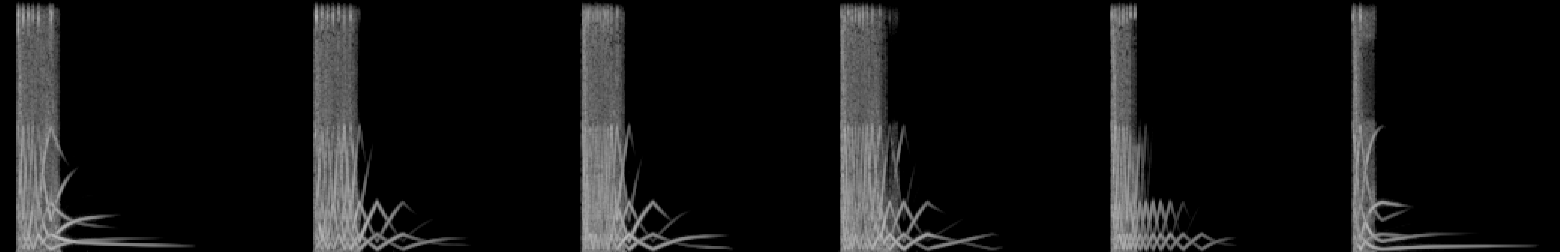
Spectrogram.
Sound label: zap, metal synth impact warp fast; boom library; Anime Essentials; DSGNMisc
